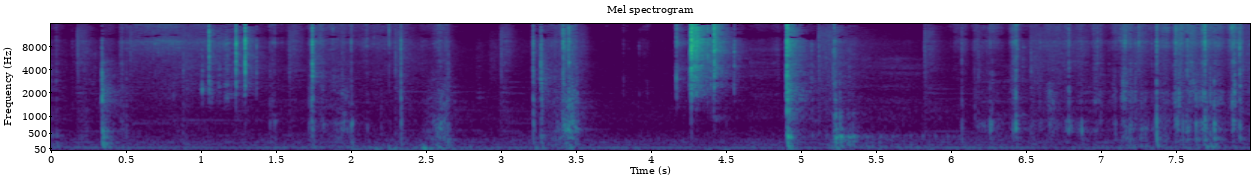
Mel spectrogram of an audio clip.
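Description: A cardboard trading-card blaster box being handled and opened by hand: scattered clicks, taps and short tearing and rustling sounds of the cardboard and packaging, the sharpest knock about five seconds in.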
